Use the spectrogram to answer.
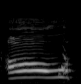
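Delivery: a high, loud excited "Oh"; held-back scream. Retold or imitated. Hearing she's going to London, loud and high. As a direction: nearly scream with joy but hold it in. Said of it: "I tried to keep from screaming".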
